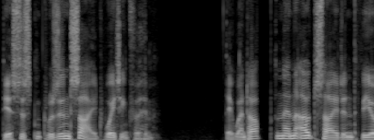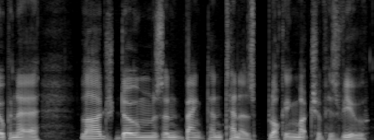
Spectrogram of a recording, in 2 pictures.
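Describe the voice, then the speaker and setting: A man narrating a thriller audiobook in a measured, even reading on a close studio mic. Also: lowish voice, no room sound.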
